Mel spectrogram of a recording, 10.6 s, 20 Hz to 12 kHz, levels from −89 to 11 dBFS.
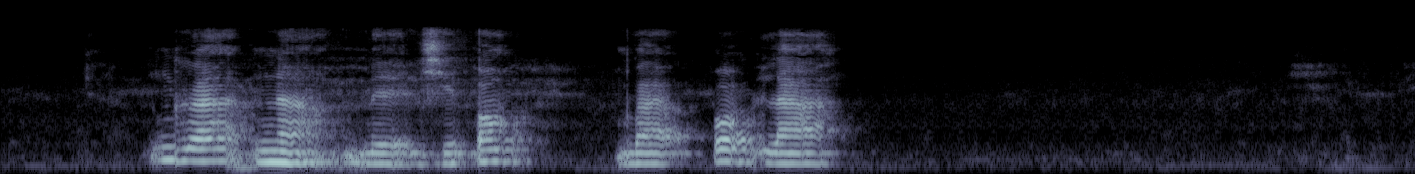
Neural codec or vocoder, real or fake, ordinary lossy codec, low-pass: codec, 16 kHz, 4 kbps, FunCodec, trained on Chinese and English, 50 frames a second; fake; AAC, 64 kbps; 7.2 kHz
